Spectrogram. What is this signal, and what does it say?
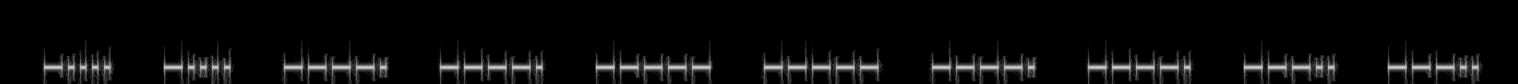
Morse code, heard as a keyed tone, about 20 wpm, spaced as for 11 wpm, 800 Hz. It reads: 6699009988
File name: cwmp3 / N1 SOUND NUMBERS 20 wpm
